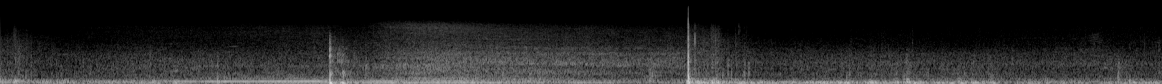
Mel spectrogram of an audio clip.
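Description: Aerial firework shells bursting overhead: a sharp boom about three seconds in and a louder one about seven seconds in, with a fizzing crackle between them. A car engine runs low in the background through the middle.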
